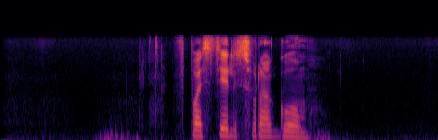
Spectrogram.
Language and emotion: Russian, neutral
